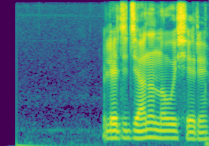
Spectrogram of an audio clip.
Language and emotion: Russian, neutral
